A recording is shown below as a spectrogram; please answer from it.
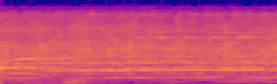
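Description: A church congregation applauds and cheers in praise of the Holy Spirit, a dense, steady wash of clapping that fills the room evenly and continuously, with a faint sustained tone underneath.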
